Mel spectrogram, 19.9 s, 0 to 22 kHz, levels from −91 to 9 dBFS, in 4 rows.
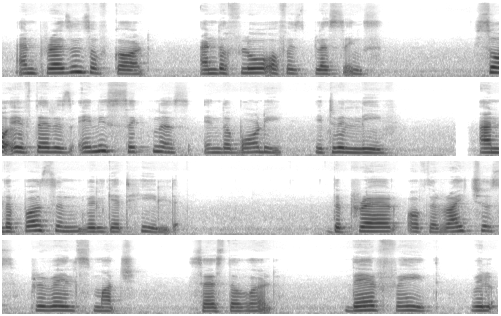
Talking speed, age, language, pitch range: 125 wpm, 40-59, English, 200-235 Hz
